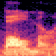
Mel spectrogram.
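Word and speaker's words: Balmora: around the town of Balmorra or Ballmer uh as they pronounce it maybe they can point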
